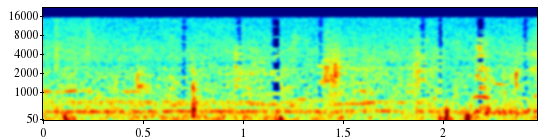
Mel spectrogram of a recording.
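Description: A few faint clicks and knocks of a spoon against a pot as thick maize porridge (chima) is stirred over a wood fire.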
